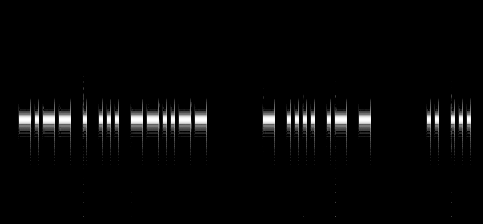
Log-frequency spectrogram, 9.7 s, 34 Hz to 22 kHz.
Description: Morse code, heard as a keyed tone, about 15 wpm, 700 Hz. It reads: YES, THAT IS
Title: 2x Word-Spacing - Sentences from Top 500 Words - 15wpm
